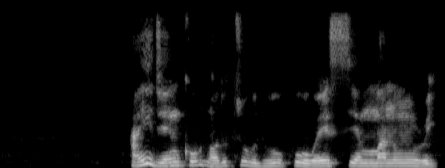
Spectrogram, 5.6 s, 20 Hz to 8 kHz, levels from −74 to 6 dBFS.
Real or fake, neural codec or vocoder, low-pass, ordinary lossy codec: fake; codec, 16 kHz in and 24 kHz out, 1 kbps, XY-Tokenizer; 7.2 kHz; none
